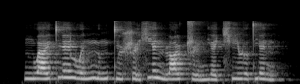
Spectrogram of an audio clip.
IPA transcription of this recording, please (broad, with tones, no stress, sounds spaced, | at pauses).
n̪ w a˧˥ ɪ̯ t̪ ɥ ɛ˥ l w ə˧˥ n n̪ ʊ˧˥ ŋ t̪ y˧˥ ʂ ɻ̩˨˩ ɕ j ɛ˥˩ n ɻ ɑ˧˥ ʊ̯ ʈ͡ʂ ɻ̩˨˩ n̪ j ɛ˧˥ t͡ɕʰ i˥ ɻ ɤ˥˧ t̪ j ɛ˥˩ n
